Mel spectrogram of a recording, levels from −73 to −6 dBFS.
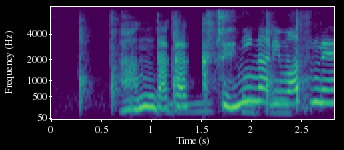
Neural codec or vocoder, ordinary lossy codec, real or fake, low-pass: none; none; real; 7.2 kHz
